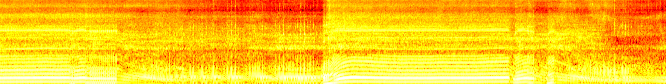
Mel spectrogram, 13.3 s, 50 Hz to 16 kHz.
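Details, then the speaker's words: Newly built Husqvarna 268XP chainsaw during break-in, 24-inch bar, cutting wood: high scream drops as the bar bites and climbs when freed; high-speed mixture slightly lean, so the high jet was richened a little. "I just gave it a little more high jet. It's a little leaner than I like it to be. I wouldn't call it lean by any stretch of the word."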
